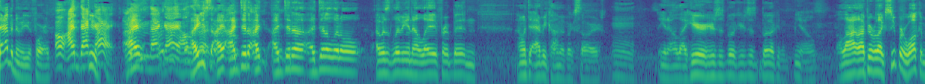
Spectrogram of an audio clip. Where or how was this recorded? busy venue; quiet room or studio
busy venue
